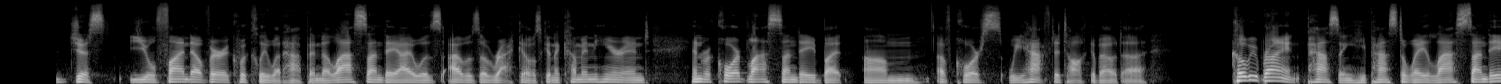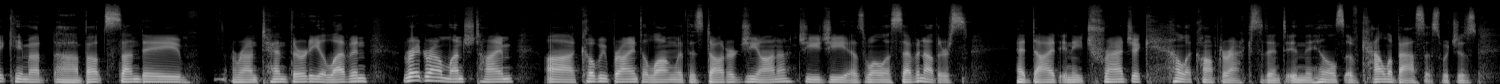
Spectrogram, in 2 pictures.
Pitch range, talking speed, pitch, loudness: 100-120 Hz, 175 wpm, 110 Hz, -23 LUFS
